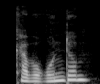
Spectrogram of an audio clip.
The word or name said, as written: karborundum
